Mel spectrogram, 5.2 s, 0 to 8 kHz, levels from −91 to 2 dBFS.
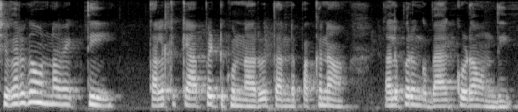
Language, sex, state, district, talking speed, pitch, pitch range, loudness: Telugu, female, Telangana, Hyderabad, 150 wpm, 185 Hz, 165-205 Hz, -15 LUFS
